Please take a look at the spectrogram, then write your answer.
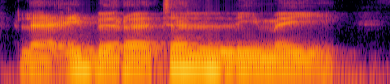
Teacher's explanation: عبرة تنوين يدغم في اللام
